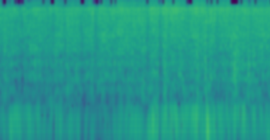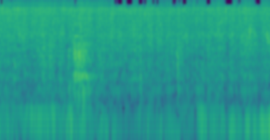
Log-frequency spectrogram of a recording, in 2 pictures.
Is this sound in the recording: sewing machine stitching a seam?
no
